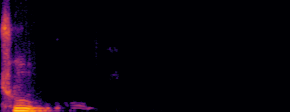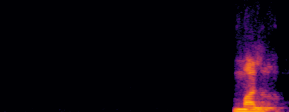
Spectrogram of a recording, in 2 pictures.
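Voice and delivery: छु then मल, split with a long pause; syllable by syllable. Shown as a demonstration. Korean teacher splitting छुमल into syllables. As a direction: break छुमल into छु and मल. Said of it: "छु बोलते हैं".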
